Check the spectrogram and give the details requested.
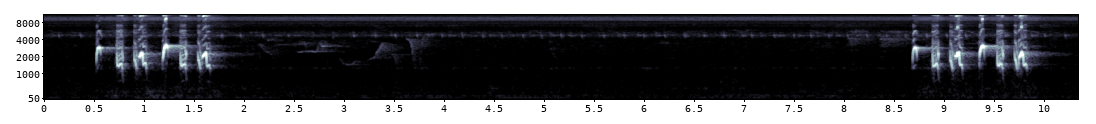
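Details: Red-whiskered bulbul song used to train young hand-fed birds and lure wild birds, with sap dok, double and rik song styles: two bright, warbling bursts of about five quick notes each, separated by several seconds of silence.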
